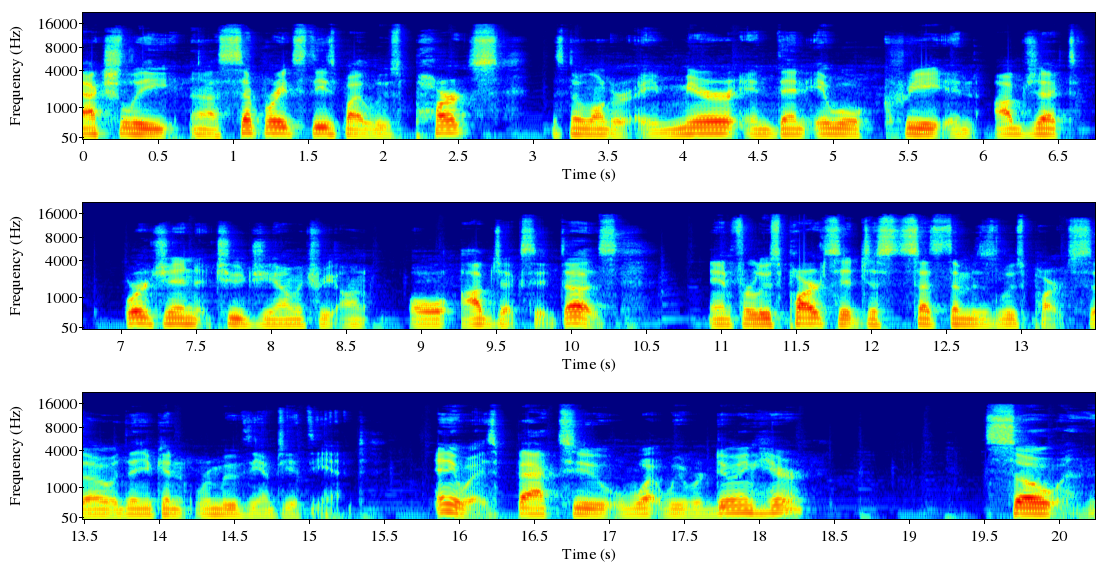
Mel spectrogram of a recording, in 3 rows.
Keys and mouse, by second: 0.3 g, 5.6 right click, 6.3 right click, 13.9 click, 15.1 middle click, 15.7 middle click, 16.5-18.7 drag, 19.7 right click.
